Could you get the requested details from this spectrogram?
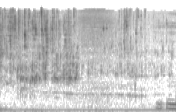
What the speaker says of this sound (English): I want you to pour your water into that right there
